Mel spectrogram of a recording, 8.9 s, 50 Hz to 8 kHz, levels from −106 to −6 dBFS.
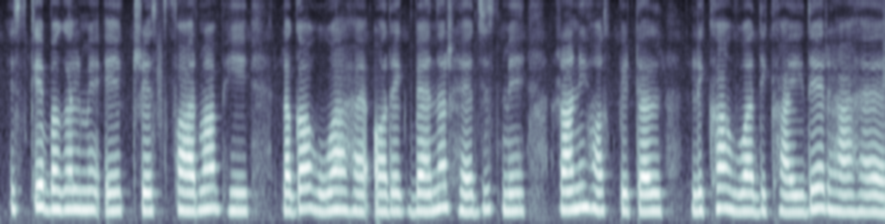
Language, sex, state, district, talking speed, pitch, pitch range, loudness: Hindi, female, Jharkhand, Ranchi, 150 wpm, 235 Hz, 230-255 Hz, -14 LUFS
